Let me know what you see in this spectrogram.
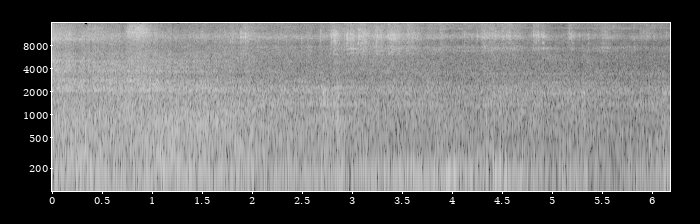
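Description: KAI passenger train's stainless-steel coaches passing close by, a loud, steady rumble of wheels on rail that eases off slightly near the end.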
